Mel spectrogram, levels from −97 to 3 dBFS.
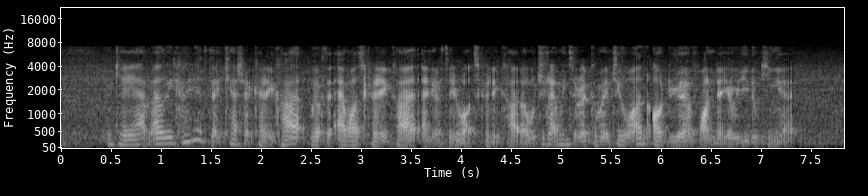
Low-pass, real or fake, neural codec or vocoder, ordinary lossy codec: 7.2 kHz; fake; vocoder, 22.05 kHz, 80 mel bands, HiFi-GAN; none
